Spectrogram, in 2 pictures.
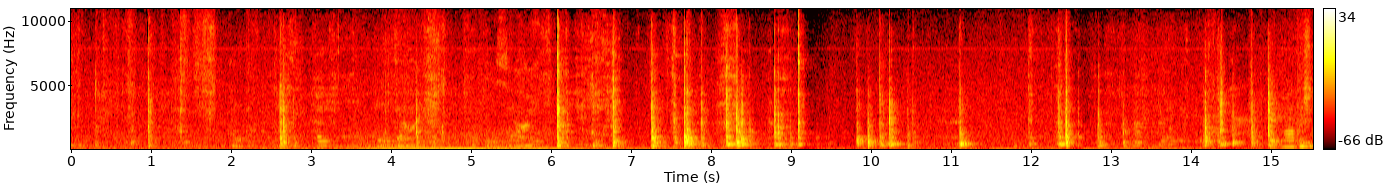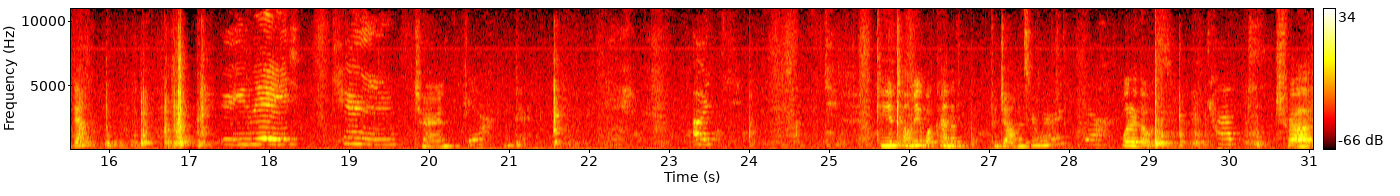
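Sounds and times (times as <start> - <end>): soft rubbing: 0.0 - 6.8, 18.2 - 19.8, 21.7 - 26.4.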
